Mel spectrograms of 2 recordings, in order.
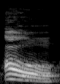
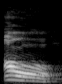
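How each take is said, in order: First: आ, ओ said as two separate, drawn vowels. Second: आओ said fast as one glide; quick aao. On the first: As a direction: pull apart आ and ओ slowly. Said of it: "देखो आ और ओ". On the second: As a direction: blend आओ quickly into one sound. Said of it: "अब इसको जल्दी पढ़ना है". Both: Shown as a demonstration.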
